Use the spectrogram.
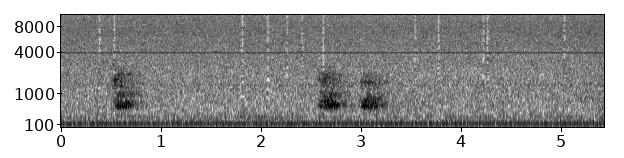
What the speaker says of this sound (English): You can certainly hear that dog out there.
